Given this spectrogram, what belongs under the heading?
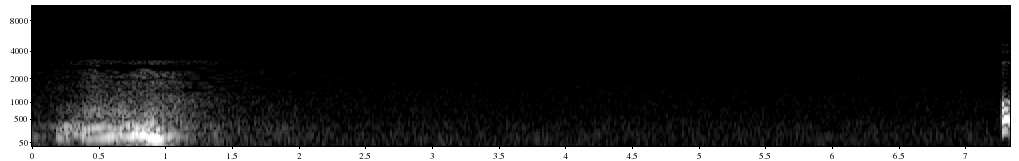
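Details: Patient undergoing an overnight sleep study for snoring with obstructive sleep apnea: one loud, rough snore, then about six seconds of silent breathing pause, then a brief sharp sound as breathing resumes.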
